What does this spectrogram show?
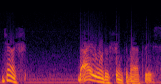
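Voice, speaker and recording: Inquisitive radio-drama doctor on tinny audio. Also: male voice, mid-range voice, huge pitch swings, vocal fry, slightly rough, full character voice. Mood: intent. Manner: measured, thoughtful, probing. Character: Carlos, calm inquisitive male doctor open to the occult. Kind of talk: 1970s radio drama acting. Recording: tinny, noisy 1970s radio recording.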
